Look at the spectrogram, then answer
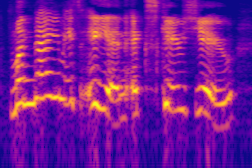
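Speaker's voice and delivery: high, put-on upper-class British accent. Recapping how the intern keeps getting offended at his title, in a posh British accent as Ian. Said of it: "Except all posh".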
